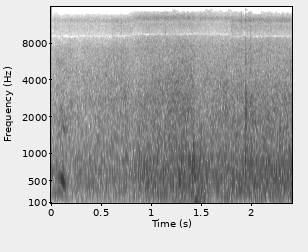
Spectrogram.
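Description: Steady rushing noise of wind on the microphone over running creek water, swelling slightly towards the middle, with a faint low thump about a second and a half in.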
